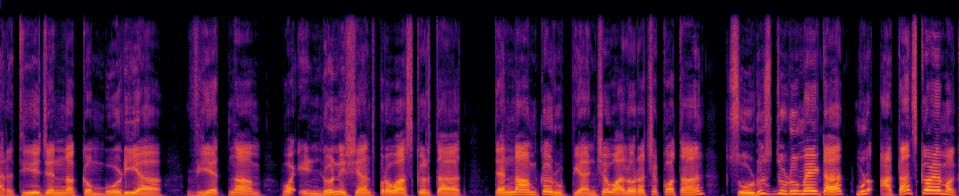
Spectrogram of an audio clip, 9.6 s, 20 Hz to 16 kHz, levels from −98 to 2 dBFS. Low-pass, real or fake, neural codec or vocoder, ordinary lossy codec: 14.4 kHz; fake; vocoder, 44.1 kHz, 128 mel bands, Pupu-Vocoder; none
